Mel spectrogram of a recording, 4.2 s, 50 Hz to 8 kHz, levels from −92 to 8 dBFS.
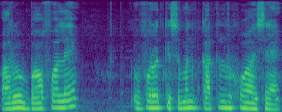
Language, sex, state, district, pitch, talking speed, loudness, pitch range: Assamese, male, Assam, Kamrup Metropolitan, 155 Hz, 100 wpm, -15 LUFS, 140-165 Hz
